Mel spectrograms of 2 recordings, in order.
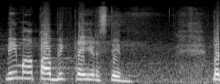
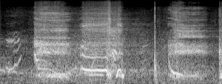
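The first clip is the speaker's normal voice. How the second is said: high sobbing laugh; a real teary, breaking laugh; crying laugh. Real, not acted. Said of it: "Talagang iiyak na ako". (umiiyak na tawa)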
